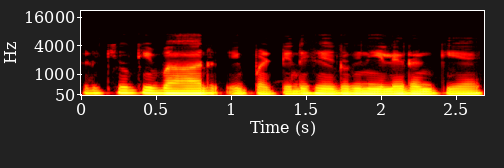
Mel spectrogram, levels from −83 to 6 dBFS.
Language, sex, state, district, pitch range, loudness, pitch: Hindi, male, Chhattisgarh, Bastar, 110-120 Hz, -13 LUFS, 110 Hz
